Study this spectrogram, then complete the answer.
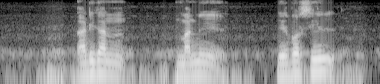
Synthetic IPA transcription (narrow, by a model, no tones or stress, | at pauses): aɖiɡan | manmi | niɾbʱɔɾsil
